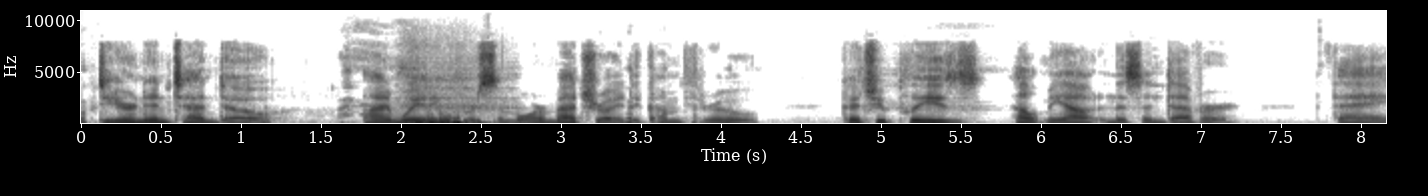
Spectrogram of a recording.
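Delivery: eerie, spooky synthetic computer voice. Joking about writing letters to nintendo, in a creepy computer voice. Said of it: "You sound like a creepy computer".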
